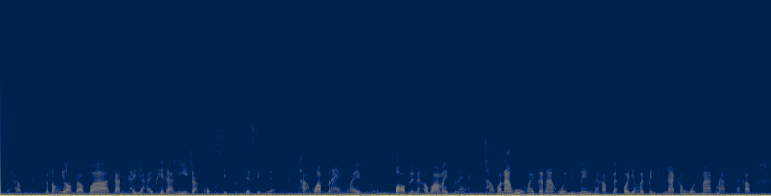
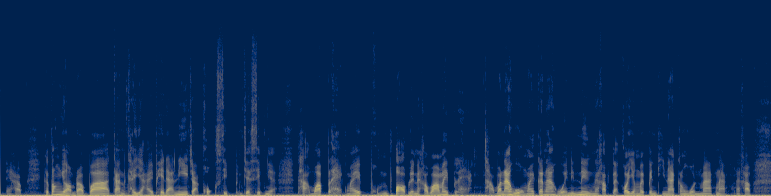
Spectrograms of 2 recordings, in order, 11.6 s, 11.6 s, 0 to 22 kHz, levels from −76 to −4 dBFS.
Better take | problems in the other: second | low rumble; loud; throughout; as loud as the speech; faint in the second

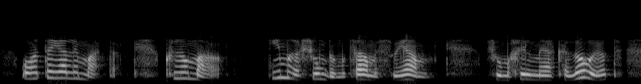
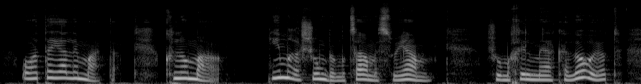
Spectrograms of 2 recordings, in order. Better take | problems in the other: second | phone-call audio

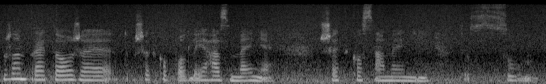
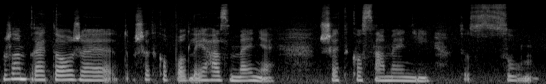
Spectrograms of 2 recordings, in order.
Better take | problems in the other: second | hiss; loud; throughout; 10 dB below the speech; faint in the second

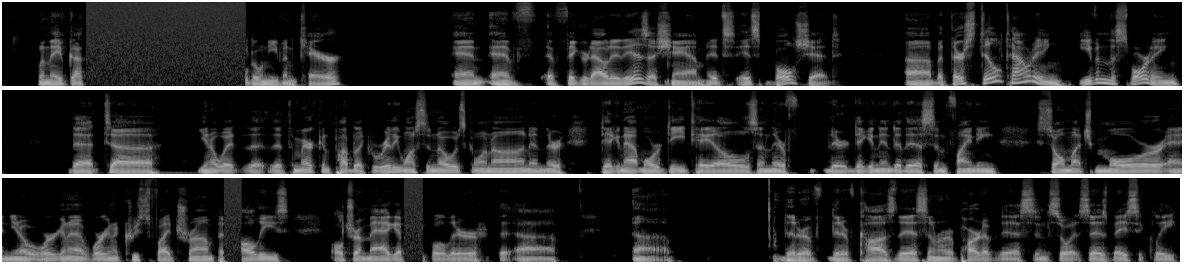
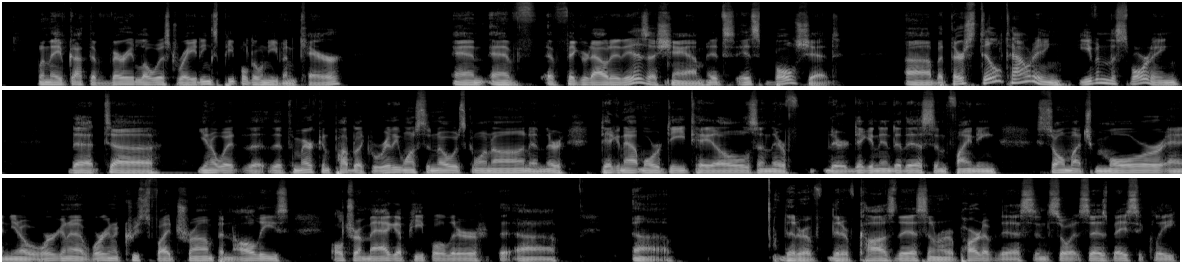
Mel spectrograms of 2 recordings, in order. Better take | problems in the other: second | audio cutting out; filled with static; at 1 s for 1.5 s, at 26 s and at 28 s

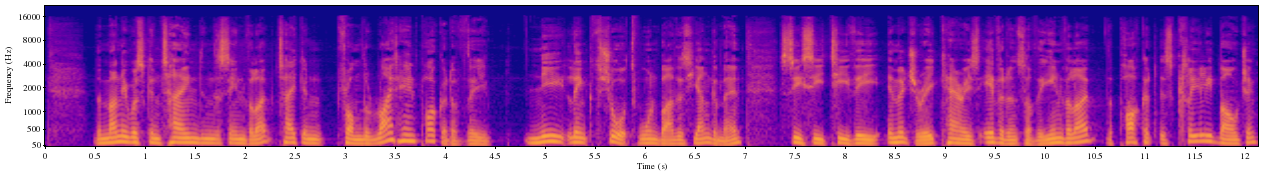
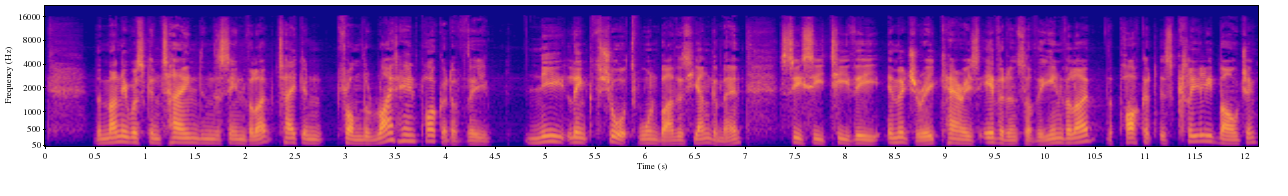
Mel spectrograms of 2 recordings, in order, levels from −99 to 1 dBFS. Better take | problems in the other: first | thin; very; fading below 500 Hz

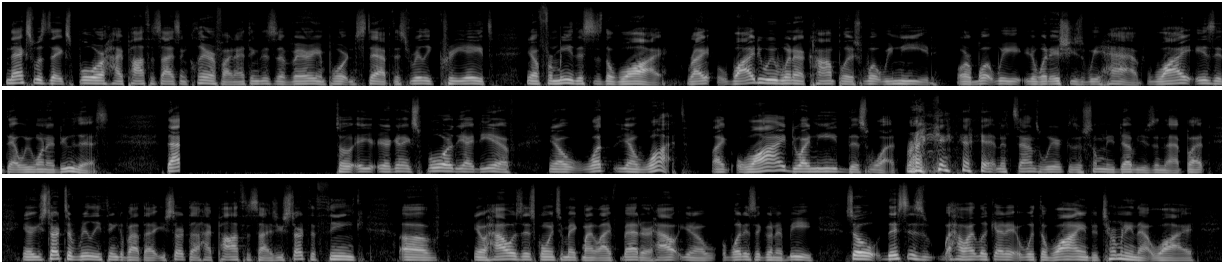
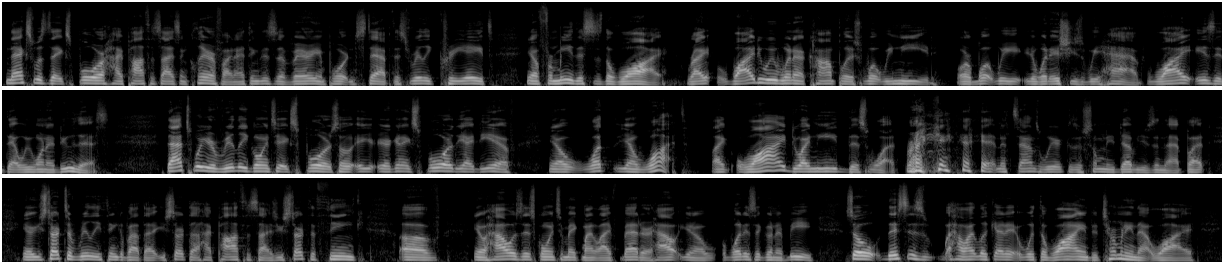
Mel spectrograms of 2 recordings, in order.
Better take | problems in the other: second | audio cutting out; at 14 s for 1.5 s

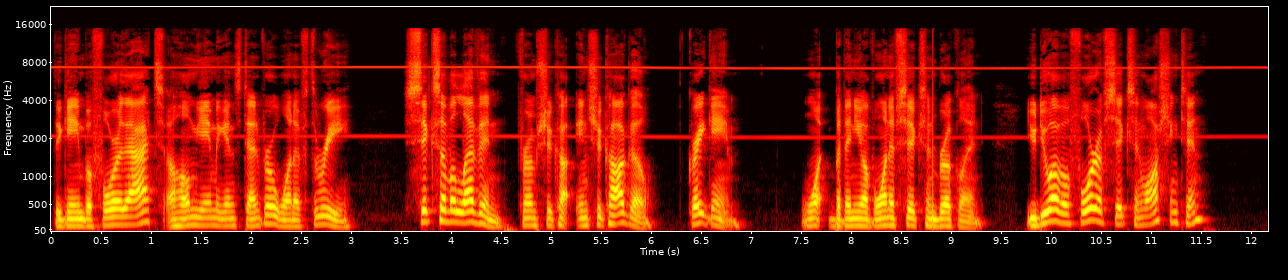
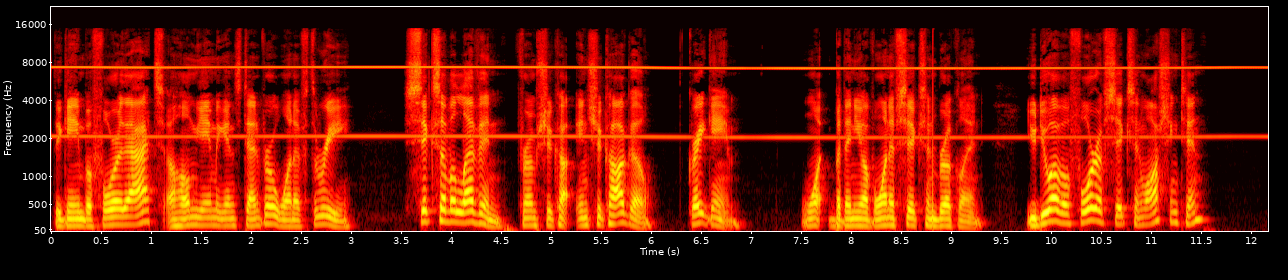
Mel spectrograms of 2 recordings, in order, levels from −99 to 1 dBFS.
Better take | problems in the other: first | high-pitched whine; loud; throughout; 7.5 kHz, 8 dB below the speech; faint in the first

